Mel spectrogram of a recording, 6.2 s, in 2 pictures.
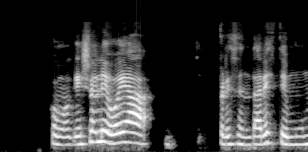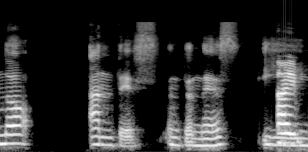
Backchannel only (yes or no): no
